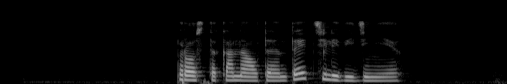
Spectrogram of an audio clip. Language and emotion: Russian, neutral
